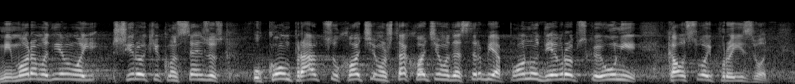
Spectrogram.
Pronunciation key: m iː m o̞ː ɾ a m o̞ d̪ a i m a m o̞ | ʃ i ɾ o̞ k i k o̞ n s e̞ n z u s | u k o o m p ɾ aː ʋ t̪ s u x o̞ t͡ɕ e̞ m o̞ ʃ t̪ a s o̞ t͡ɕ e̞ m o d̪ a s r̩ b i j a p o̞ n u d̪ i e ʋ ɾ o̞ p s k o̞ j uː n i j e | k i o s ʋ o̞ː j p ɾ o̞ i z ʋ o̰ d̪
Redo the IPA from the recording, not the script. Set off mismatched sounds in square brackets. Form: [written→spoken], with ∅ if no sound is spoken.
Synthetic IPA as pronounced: m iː m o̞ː ɾ a m o̞ d̪ a i m a m o̞ | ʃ i ɾ o̞ k i k o̞ n s e̞ n z u s | u k o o m p ɾ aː ʋ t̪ s u x o̞ t͡ɕ e̞ m o̞ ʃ t̪ a [s→x] o̞ t͡ɕ e̞ m o d̪ a s r̩ b i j a p o̞ n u d̪ i e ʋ ɾ o̞ p s k o̞ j uː n i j [e→i] | k [i→a] o s ʋ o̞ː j p ɾ o̞ i z ʋ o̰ d̪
